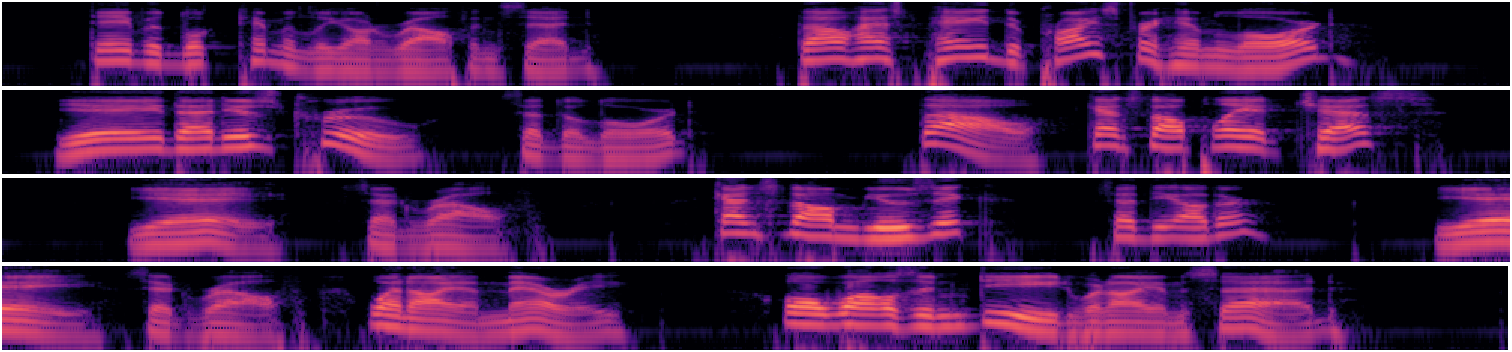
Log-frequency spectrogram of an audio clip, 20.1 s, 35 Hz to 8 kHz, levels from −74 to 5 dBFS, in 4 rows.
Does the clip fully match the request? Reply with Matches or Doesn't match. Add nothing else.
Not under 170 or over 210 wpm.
Doesn't match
